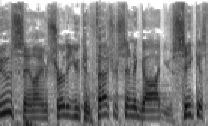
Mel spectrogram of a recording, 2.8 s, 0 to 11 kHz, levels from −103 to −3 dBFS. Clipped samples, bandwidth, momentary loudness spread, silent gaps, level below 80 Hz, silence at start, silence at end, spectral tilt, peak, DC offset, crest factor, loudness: under 0.1%; 10.5 kHz; 3 LU; none; -36 dBFS; 0 s; 0 s; -3.5 dB/octave; 0 dBFS; under 0.1%; 16 dB; -16 LUFS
